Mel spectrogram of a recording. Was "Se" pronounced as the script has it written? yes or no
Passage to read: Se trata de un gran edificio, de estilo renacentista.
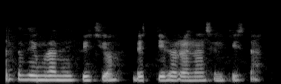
yes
